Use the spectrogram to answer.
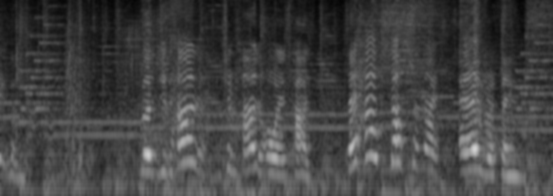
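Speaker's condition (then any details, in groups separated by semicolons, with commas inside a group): Cerebral palsy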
